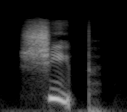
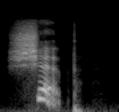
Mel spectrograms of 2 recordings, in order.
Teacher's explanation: the long e vowel represented by those two little triangles in the IPA which gives us sheep, but the short quick i vowel gives us ship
